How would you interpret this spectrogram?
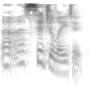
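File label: "acidulated", English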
